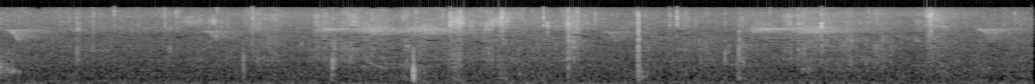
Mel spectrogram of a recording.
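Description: Scattered light clicks and knocks, about one every second, from a wooden spit with a whole roasted pig on it being handled. Short bursts of faint, high insect chirping come and go behind them.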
